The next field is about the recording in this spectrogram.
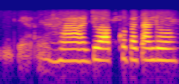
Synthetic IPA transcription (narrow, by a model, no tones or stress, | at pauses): ɦãːd͡ʒoːaːp̚kopɐsə̃nd̪oː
